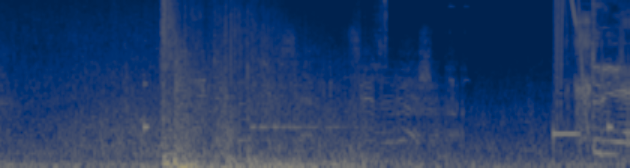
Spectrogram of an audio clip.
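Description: A shell explodes with a loud blast.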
